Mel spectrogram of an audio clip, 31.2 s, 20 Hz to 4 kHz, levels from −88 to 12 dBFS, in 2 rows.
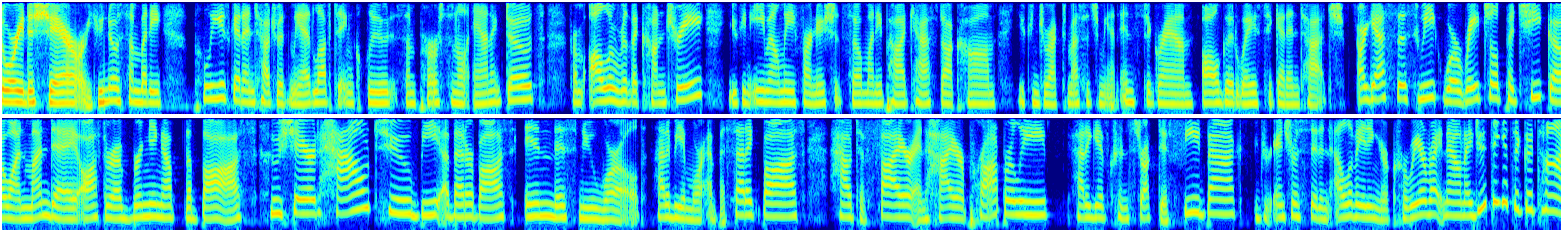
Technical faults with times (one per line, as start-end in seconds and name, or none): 1.02 microphone volume stepped down
18.93 microphone volume stepped down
